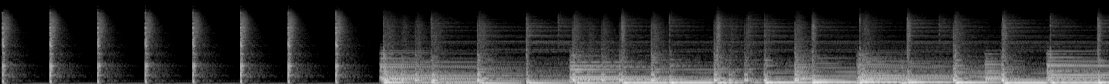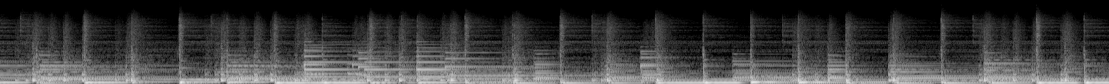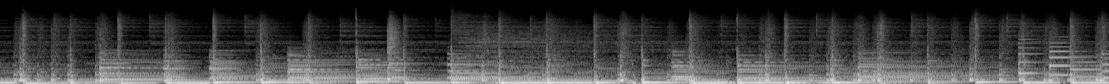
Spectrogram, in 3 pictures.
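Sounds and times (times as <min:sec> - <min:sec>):
snare drum: 0:00.0 - 0:33.2
blues music: 0:03.8 - 0:33.2.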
